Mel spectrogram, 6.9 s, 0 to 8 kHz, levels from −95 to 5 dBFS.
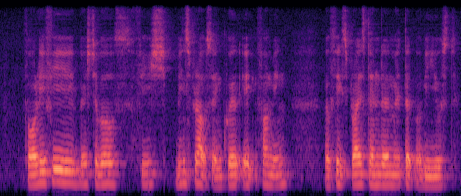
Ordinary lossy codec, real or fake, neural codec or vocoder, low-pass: none; fake; vocoder, 44.1 kHz, 128 mel bands every 512 samples, BigVGAN v2; 7.2 kHz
